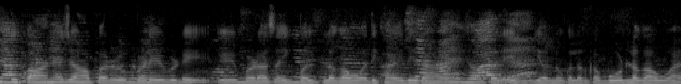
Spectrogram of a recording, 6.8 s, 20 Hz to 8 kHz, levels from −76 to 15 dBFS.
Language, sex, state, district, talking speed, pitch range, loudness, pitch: Hindi, female, Uttar Pradesh, Ghazipur, 200 wpm, 200-215 Hz, -30 LUFS, 210 Hz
